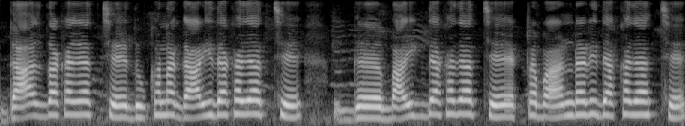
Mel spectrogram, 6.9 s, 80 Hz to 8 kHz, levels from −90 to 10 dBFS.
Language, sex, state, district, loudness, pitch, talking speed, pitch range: Bengali, female, West Bengal, Dakshin Dinajpur, -17 LUFS, 255 Hz, 130 wpm, 225-275 Hz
